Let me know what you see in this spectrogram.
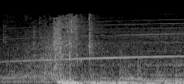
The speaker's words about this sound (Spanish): El furgón emprende la marcha desde el centro penitenciario. Le acompaña un coche oscuro que lleva una sirena policial.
